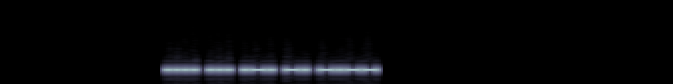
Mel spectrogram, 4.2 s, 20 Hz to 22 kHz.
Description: Morse code, heard as a keyed tone, about 44 wpm, 700 Hz. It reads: HSRNY
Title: Code Groups - 5 Letters - 45wpm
